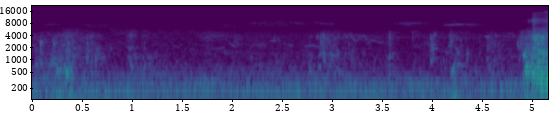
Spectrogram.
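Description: Low, steady outdoor noise with faint scattered ticks, then, near the end, a sudden loud splashing as a hooked striped catfish thrashes at the surface while being drawn in to the bank.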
